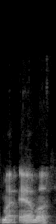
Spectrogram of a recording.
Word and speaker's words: Miami: If you're from Miami, you know to pronounce it as Miami.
